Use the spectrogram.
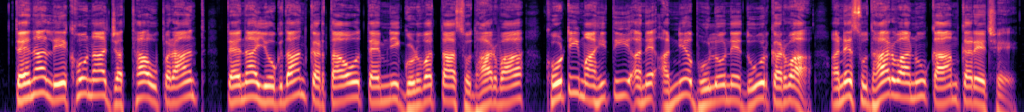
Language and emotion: Gujarati, neutral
